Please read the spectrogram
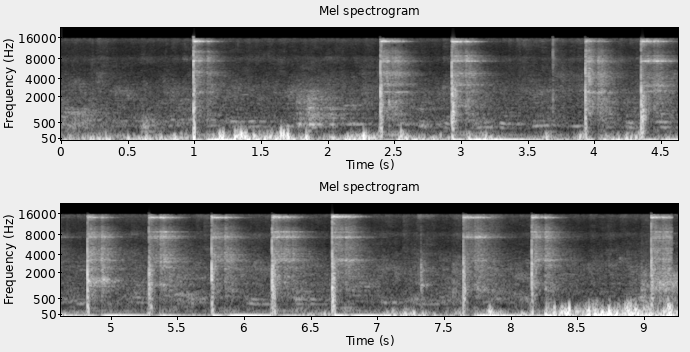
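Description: A metal meat mallet hammering the back of a cleaver blade to drive it through a crab's shell. About seventeen sharp metallic knocks: a single strike about a second in, then a steady run of two or three a second.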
